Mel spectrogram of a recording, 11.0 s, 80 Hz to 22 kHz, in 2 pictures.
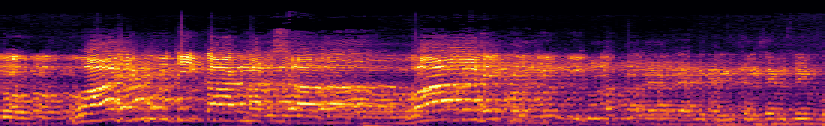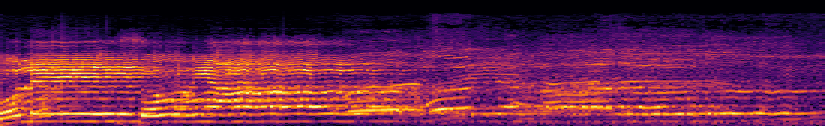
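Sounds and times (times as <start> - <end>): man chanting through microphone: 0.0 - 11.0.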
